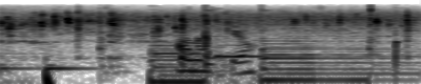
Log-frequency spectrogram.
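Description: Ginger garlic paste with cinnamon and spices frying in a pan for a prawn fry, a steady close sizzle with bursts of stirring and scraping, no voices.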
